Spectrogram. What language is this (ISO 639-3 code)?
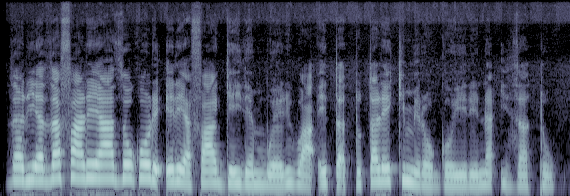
kik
